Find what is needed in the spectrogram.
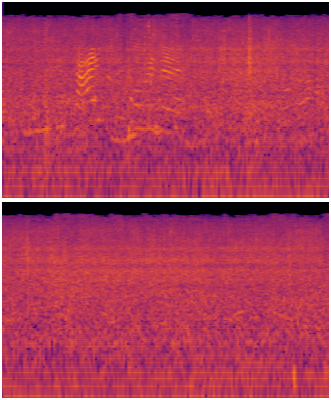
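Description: Steady wash of small waves on a beach with low wind rumble on the microphone, and distant children's voices, with a brief high-pitched shout about a second in.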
